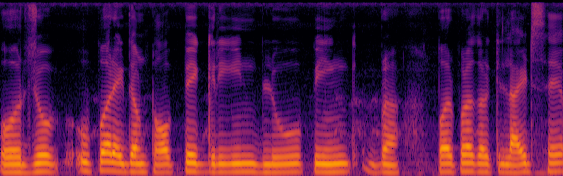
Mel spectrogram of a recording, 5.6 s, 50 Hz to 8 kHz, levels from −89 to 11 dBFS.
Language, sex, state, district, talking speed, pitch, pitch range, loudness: Hindi, male, Maharashtra, Chandrapur, 160 wpm, 130 Hz, 125-135 Hz, -18 LUFS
